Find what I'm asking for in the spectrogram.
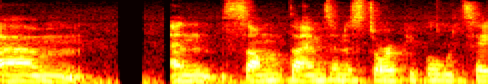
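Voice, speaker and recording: Speaking with a Dutch accent, a woman is heard in a space with audible room echo. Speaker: stylist. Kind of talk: panel discussion. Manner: halting, many fillers.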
